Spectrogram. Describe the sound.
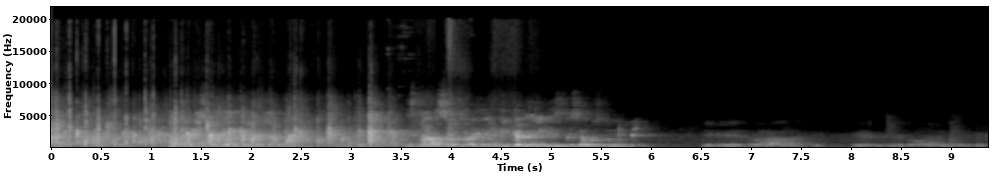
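A crowd breaks into loud, dense applause with voices calling out over it, then the clapping dies away after several seconds, leaving people talking.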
